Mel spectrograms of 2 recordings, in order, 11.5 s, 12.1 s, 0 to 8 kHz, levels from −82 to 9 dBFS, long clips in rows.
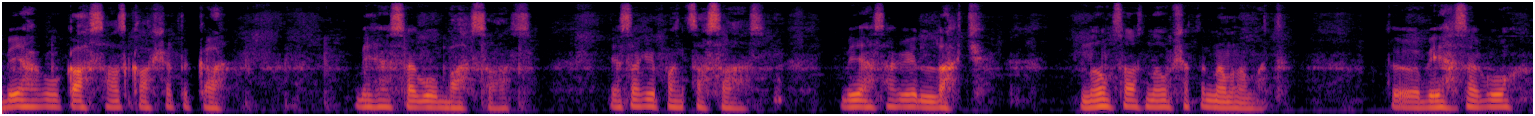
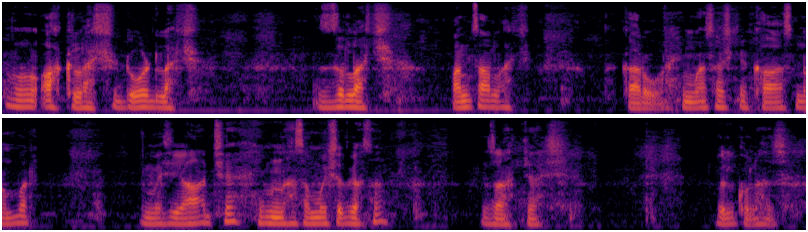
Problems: constant background noise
